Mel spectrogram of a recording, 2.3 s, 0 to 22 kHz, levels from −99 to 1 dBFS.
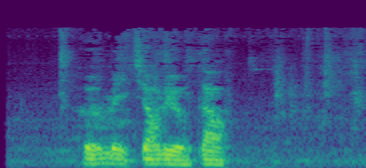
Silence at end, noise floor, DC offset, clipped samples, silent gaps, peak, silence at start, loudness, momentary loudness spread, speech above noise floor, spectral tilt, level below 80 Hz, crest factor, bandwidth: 0.85 s; -47 dBFS; under 0.1%; under 0.1%; none; -6 dBFS; 0.35 s; -20 LUFS; 6 LU; 28 dB; -7.5 dB/octave; -46 dBFS; 16 dB; 11.5 kHz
